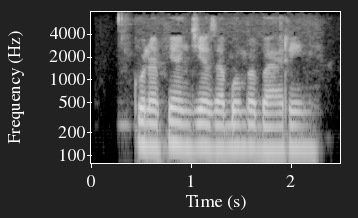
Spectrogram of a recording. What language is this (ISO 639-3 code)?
swa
